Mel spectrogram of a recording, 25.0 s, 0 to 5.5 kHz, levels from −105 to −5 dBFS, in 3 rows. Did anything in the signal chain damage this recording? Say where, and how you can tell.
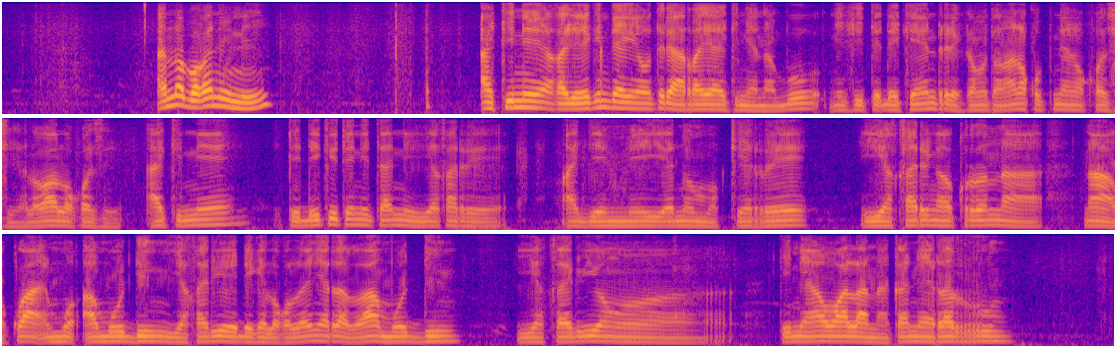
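Yes. Aliasing is present throughout, from sample-format conversion. Sibilants sound gritty and metallic, and the spectrum runs hard up to 5.5 kHz. That fits a drop to an 11 kHz rate without an anti-alias filter. Higher content folded back as wrong pitches.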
